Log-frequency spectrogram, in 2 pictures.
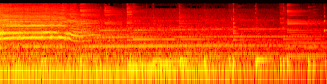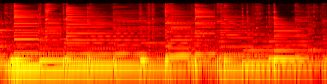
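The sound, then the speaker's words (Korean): A train pulls away from a platform with a loud, steady low rumble and a sustained mechanical whine that drops in pitch near the start, rolling on continuously with no voices. “어, 지금 기차 출발하는데.”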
